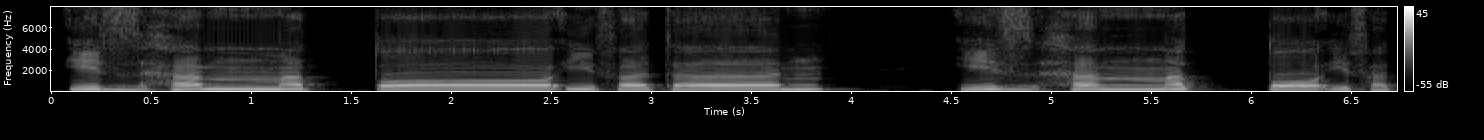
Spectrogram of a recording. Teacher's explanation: حرف ت به حرف طا ادغام شد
